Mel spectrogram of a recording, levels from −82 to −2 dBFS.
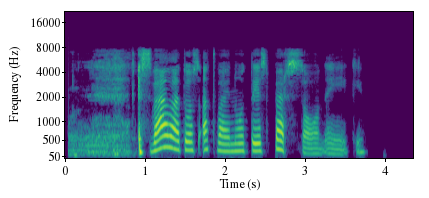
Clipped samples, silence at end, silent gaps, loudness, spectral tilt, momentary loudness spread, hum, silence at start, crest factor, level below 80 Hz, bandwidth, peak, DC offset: under 0.1%; 0.6 s; 2.58-2.62 s; -18 LUFS; -4.5 dB/octave; 18 LU; none; 0.05 s; 18 dB; -56 dBFS; 8.2 kHz; -2 dBFS; under 0.1%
